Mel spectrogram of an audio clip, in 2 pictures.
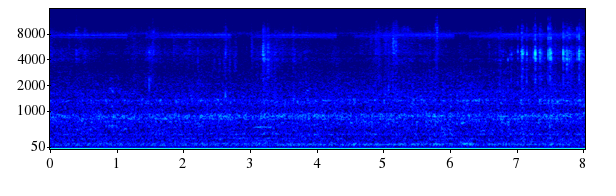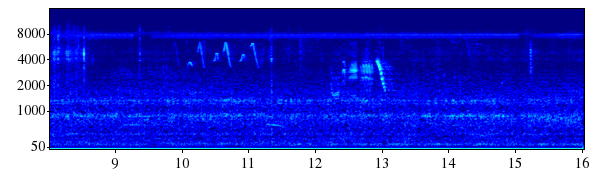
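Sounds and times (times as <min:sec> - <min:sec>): birds chirping: 0:09.8 - 0:11.4, 0:12.2 - 0:14.8.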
